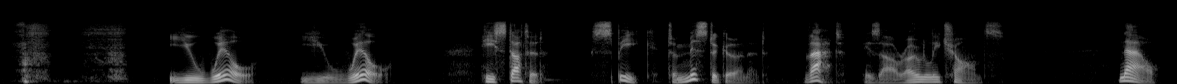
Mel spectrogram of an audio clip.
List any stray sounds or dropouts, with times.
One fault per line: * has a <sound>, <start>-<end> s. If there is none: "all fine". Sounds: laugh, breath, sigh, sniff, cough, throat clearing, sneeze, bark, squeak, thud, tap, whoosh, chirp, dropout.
* has a sniff, 0.1-1.3 s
